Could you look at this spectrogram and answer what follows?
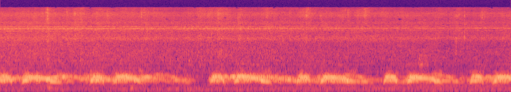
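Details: Thai spotted dove kept two days in its cage, cooing in competition with a decoy: low, rolling coos in a continuous string, one clear pause near two seconds, then rapid phrases resume.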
